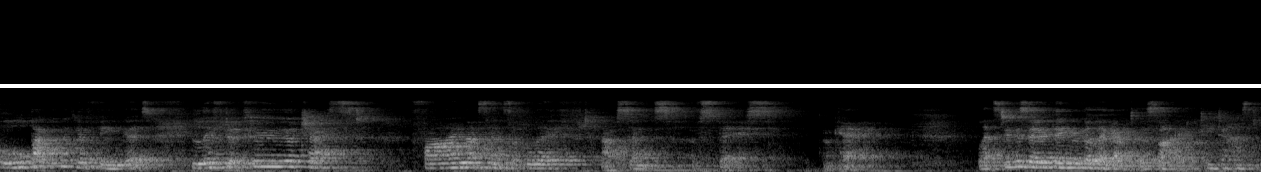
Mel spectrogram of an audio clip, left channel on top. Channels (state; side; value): silent; left; digital silence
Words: pull back with your fingers, lift it through your chest, find that sense of lift, that sense of space, okay? Let's do the same thing with the leg out to the side,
